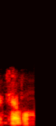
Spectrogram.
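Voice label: Police Spec Ops Tac, radio; Raleigh; wake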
